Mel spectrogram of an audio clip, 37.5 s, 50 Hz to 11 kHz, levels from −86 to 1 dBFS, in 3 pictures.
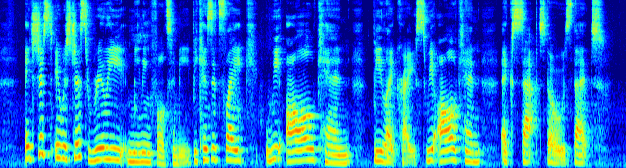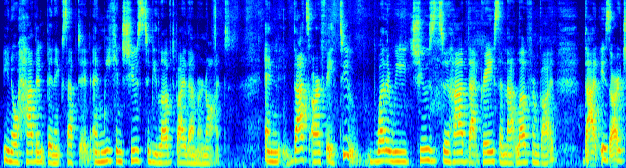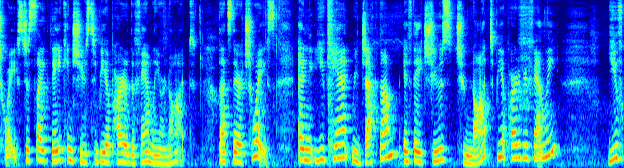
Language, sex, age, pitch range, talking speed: English, female, 30-49, 170-210 Hz, 150 wpm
